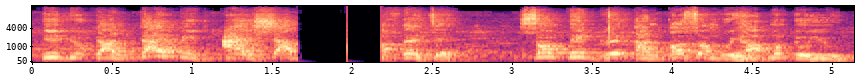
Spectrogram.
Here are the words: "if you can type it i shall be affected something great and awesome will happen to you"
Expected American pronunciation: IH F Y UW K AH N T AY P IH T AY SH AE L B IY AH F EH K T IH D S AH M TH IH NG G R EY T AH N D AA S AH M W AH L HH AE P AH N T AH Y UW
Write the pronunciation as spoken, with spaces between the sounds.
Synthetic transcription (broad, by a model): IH F Y UW K AH N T AY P IH T AY SH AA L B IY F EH T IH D S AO M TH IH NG G R EY T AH N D AA S AH M W AH L HH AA P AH N T AH Y UW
